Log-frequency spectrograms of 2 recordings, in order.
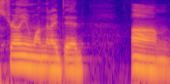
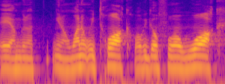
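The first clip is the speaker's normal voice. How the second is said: front-heavy, forward-placed New York accent. Showing how a front-heavy accent sounds: New York accent. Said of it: "something like a New York accent".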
